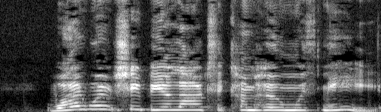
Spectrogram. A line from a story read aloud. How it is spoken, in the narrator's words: cried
